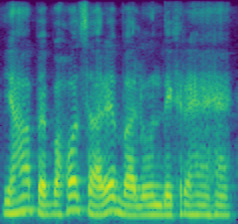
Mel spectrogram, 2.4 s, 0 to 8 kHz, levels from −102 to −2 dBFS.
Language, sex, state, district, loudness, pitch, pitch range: Hindi, male, Jharkhand, Garhwa, -14 LUFS, 135 Hz, 125-160 Hz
